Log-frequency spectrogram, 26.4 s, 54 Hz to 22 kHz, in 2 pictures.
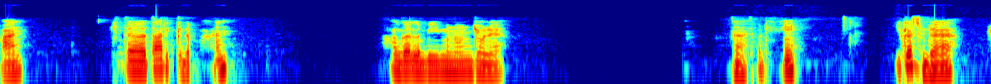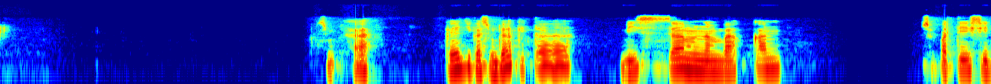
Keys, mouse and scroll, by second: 0.3 right click, 2.4 click, 9.2-11.0 middle drag, 19.8-21.1 middle drag.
